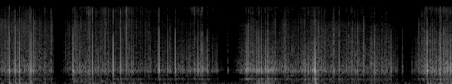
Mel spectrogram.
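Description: A metal-needle derma roller is rolled back and forth over a flat red felt square resting on a dark table, its needles scratching the felt fibres. The result is a dense, crackling, static-like scratch with bright high hiss and a faint tone near 600 Hz, dipping briefly to near silence at each change of direction.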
